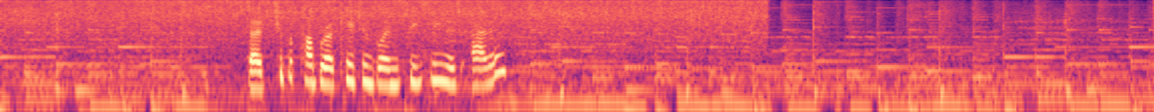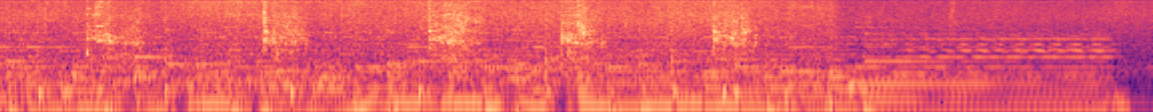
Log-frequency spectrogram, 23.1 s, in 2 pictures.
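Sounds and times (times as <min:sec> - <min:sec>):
food sizzling on a pan: 0:00.0 - 0:07.7, 0:11.5 - 0:23.0
metal spatula scraping pan: 0:12.2 - 0:19.8.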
